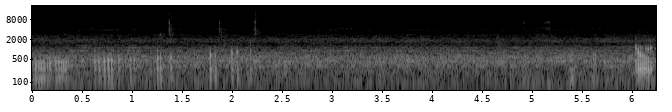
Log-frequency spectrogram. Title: stomach growling in Backstage (Part 1)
